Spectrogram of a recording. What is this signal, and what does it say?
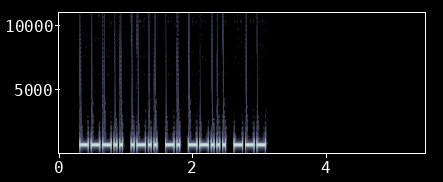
Morse code, heard as a keyed tone, about 29 wpm, 700 Hz. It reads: 8LN7O
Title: Code Groups - 5 Letter:Numbers - 28wpm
